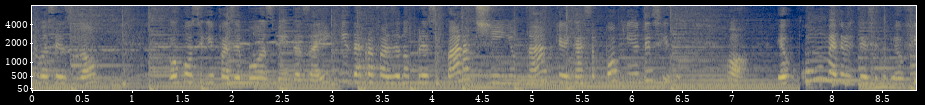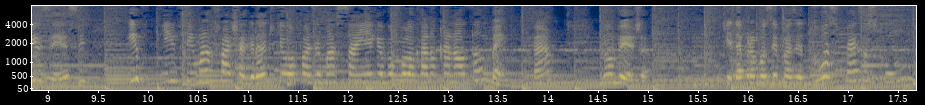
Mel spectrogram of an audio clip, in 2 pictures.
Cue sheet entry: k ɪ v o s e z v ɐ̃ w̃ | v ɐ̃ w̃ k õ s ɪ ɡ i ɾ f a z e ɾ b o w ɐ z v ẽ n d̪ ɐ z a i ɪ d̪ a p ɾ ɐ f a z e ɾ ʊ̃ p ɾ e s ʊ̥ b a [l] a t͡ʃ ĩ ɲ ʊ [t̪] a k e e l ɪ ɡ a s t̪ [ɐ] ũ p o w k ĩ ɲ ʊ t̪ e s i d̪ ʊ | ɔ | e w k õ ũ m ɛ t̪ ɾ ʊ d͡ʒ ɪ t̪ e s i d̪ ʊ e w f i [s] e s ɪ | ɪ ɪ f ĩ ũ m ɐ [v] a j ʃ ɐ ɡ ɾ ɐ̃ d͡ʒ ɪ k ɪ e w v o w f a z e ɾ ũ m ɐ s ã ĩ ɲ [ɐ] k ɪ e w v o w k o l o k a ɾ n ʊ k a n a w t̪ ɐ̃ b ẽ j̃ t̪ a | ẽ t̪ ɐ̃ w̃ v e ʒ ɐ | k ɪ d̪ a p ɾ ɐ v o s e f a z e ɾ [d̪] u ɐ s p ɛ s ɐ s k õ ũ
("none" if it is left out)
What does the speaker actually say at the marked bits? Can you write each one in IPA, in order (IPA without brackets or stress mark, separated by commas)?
ɾ, t̪, ɐ, z, f, ɐ, d̪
